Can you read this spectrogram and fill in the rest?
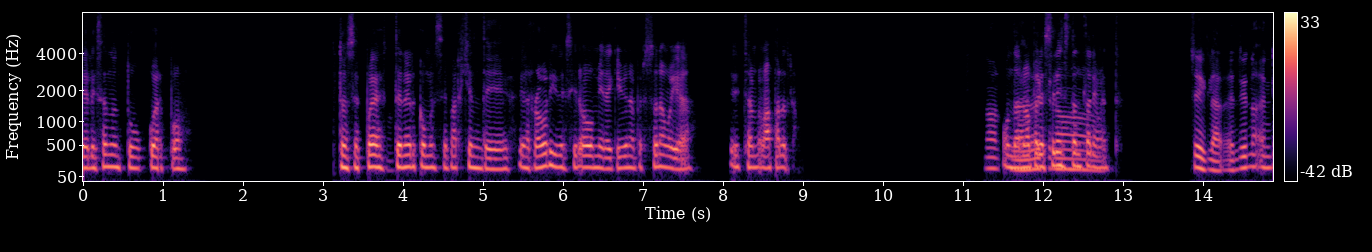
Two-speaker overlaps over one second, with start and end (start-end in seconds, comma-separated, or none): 11.5-12.8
